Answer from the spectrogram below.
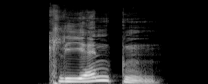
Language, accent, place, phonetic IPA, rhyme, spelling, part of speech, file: German, Germany, Berlin, [kliˈɛntn̩], -ɛntn̩, Klienten, noun, De-Klienten.ogg
- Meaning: plural of Klient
